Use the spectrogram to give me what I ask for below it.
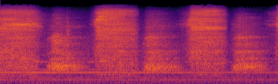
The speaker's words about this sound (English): you're blowing up a balloon, and that balloon is your lungs, your chest, your belly. And the exhale is just a soft exhale. We do it rhythmically. We do it together. It sounds like this.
